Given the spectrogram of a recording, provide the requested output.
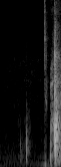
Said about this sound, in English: I need to take a sip of seltzer.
